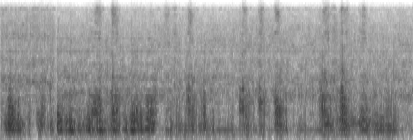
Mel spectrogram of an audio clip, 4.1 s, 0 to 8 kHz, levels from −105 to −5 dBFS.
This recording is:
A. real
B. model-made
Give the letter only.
B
